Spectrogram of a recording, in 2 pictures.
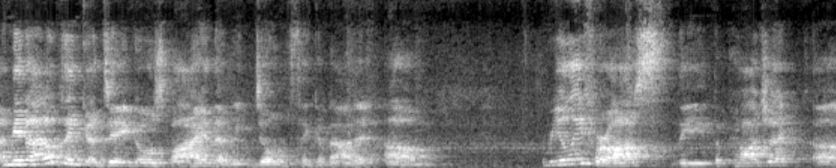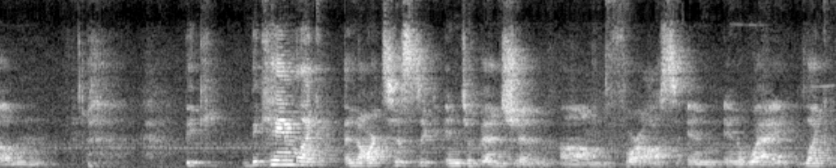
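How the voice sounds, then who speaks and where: A woman's fairly low voice in a New York accent, with very wide pitch swings at a fairly slow pace, amid noticeable background noise and audible room echo. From New York City. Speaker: photographer and book author. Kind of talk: book talk conversation. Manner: casual, many fillers and repetitions.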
